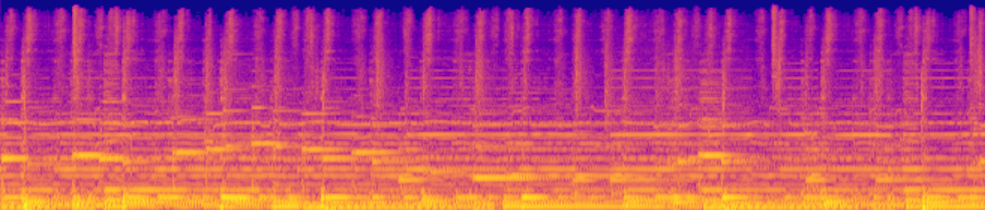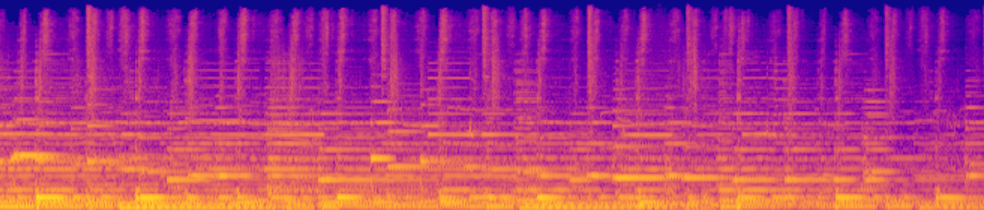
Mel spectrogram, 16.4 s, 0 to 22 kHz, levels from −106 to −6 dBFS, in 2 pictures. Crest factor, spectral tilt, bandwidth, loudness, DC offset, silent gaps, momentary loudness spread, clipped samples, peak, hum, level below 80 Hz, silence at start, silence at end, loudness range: 18 dB; -7.5 dB/octave; 19 kHz; -20 LUFS; under 0.1%; none; 10 LU; under 0.1%; 0 dBFS; none; -26 dBFS; 0 s; 0 s; 7 LU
